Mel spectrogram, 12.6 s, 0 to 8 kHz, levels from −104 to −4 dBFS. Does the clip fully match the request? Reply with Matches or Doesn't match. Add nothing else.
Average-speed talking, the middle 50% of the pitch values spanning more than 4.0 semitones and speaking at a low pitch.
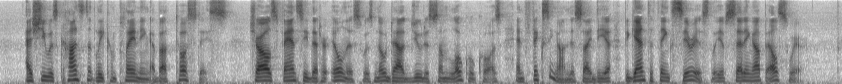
Matches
